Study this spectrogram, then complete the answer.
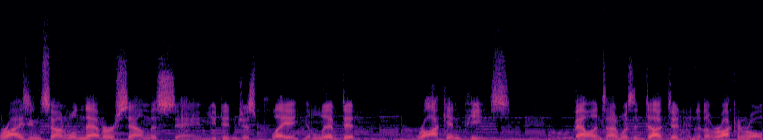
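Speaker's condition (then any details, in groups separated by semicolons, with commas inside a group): No condition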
